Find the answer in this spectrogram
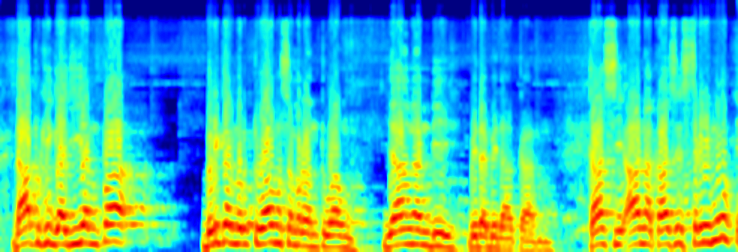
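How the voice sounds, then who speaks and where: A man's voice: very high voice, dark tone, low-quality recording. A man, giving a humorous condolence sermon and often turning to the audience with jokes. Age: 30s. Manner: joking, chatty, addresses the audience directly, laughs at his own stories. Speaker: preacher.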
